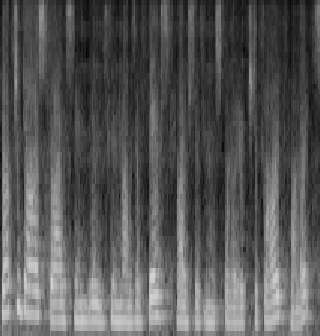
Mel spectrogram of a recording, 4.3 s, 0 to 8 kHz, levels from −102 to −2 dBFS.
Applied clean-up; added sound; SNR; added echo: neural separator model SepFormer DNS4.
